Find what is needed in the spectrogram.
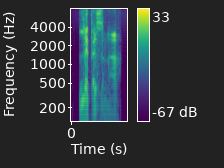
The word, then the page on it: Lippizaner: British English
